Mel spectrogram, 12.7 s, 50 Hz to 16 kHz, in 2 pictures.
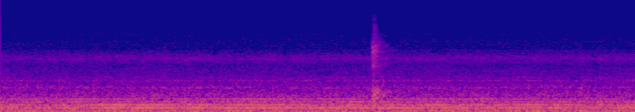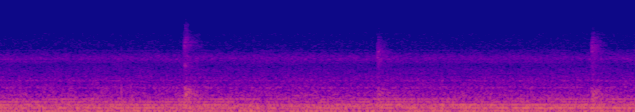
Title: Actron Neo Knocking Noise #1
